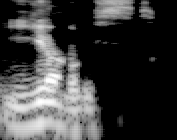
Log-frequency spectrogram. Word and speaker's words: Joost: like it's like toast Yeah. and then Yoast. So So Joost. like yeah, Yoast.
